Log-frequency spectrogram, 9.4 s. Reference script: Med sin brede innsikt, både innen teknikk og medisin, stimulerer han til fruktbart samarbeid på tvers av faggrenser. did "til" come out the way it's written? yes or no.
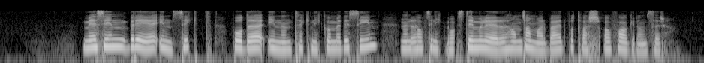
no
